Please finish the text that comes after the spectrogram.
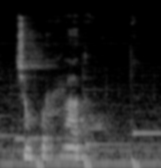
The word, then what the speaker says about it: champurrado: In Mexico, one can order champurrado. They spell it with a double R, and they have that Spanish trill.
